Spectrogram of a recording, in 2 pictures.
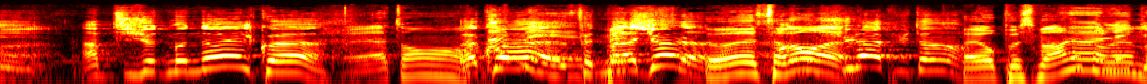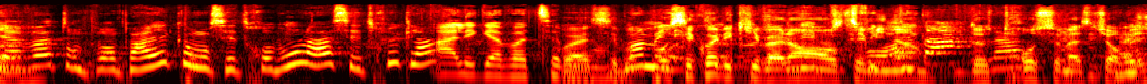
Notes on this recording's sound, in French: Enregistré le 05 décembre 2018 au Pavillon des Canaux (39 Quai de la Loire, Paris 19e).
